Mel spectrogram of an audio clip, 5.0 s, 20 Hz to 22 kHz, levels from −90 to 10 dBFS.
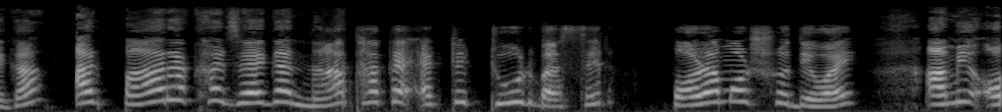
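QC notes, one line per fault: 1.53–4.35 s, call bitrate drop: The speech turns rough, watery and muffled, worst for about 1.9 s, which fits the encoder falling from 64 kbps to 9 kbps. Coarser coding smears detail, and the upper limit drops from 20 kHz to 8 kHz, removing the treble.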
